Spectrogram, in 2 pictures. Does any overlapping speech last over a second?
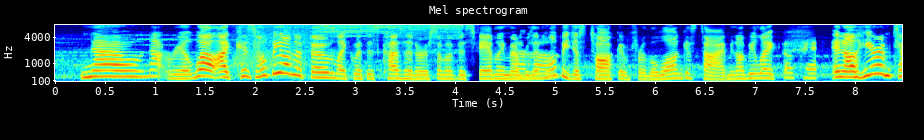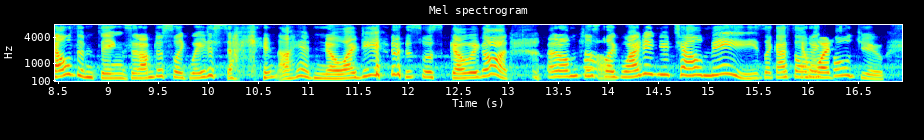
No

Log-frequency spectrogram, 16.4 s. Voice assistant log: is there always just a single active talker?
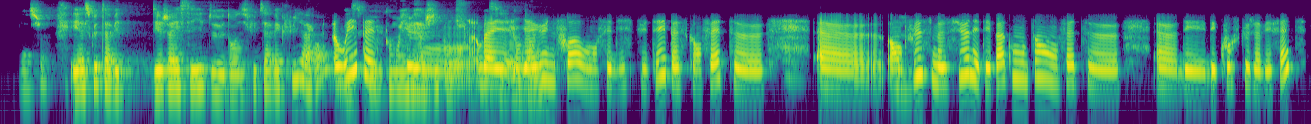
No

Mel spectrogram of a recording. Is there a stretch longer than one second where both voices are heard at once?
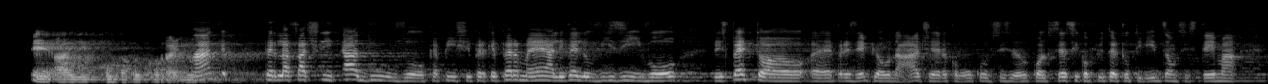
No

